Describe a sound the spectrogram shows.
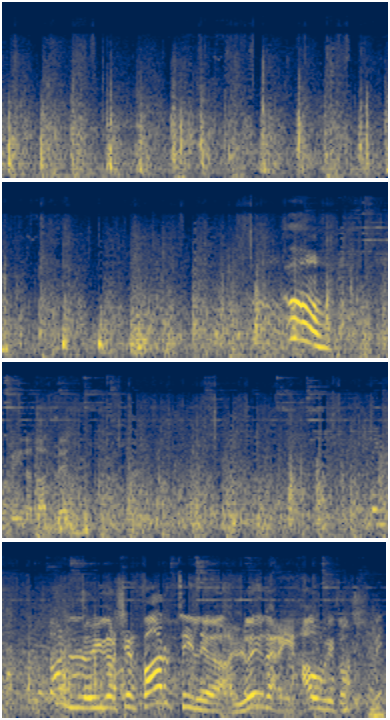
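Footsteps crunch quickly over snow and wooden boards.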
